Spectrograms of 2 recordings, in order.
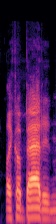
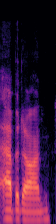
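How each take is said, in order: First: The name sounds like 'a bad'. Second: The name does not sound like 'a bad'. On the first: It means he is the big bad guy. "like a bad guy" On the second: It refers to the demon. "the demonic name"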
